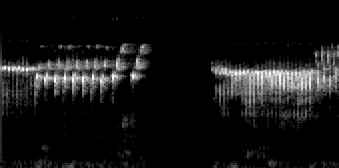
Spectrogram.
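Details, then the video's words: Timbrado canary singing for training, a short bubbling trill of repeated rolled notes, a pause of about half a second, then a continuous buzzy rattle. "Timbrado canary singing beautiful melodic songs for training"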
